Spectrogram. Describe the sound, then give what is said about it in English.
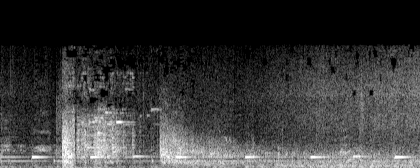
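A sharp crash of breaking glass bursts out and shatters over about a second, followed by a fading tinkle, while a faint repeating electronic beep continues in the background. “Oh crap, I accidentally made a pun since the glass cracked.”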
